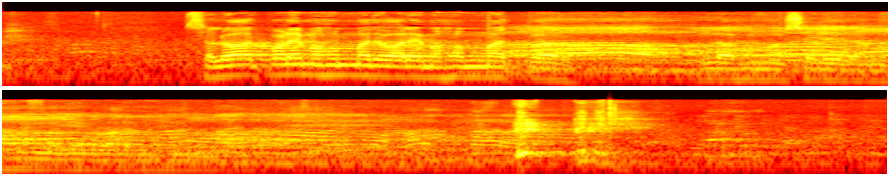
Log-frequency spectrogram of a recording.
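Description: A man chants in a melodic, drawn-out voice through a microphone.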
